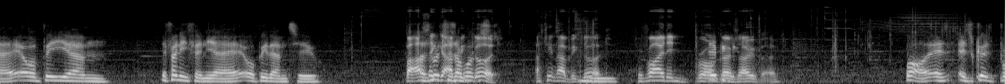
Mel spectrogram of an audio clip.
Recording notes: Whilst playing some Monster Hunter! Sorry about the background noise, we were chatting on PSN as i played some Monster Hunter.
